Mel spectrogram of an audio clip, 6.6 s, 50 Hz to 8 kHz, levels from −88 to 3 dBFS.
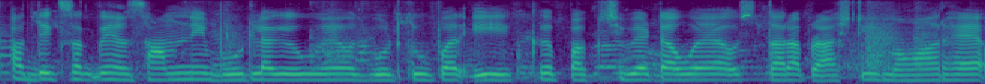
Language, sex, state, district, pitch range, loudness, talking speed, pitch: Hindi, female, Chhattisgarh, Bastar, 200-215 Hz, -30 LUFS, 200 wpm, 205 Hz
